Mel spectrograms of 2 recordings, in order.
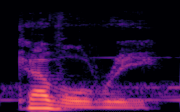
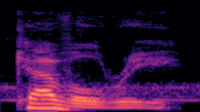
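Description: No difference in how they are said.

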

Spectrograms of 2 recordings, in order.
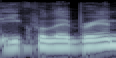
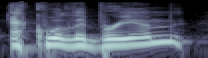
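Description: First: The word has an everyday American pronunciation. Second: The word has a put-on British pronunciation. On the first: This is the speaker's usual way of saying it. "my whole life I've said equilibrium" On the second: The speaker is trying to sound smart. "this atrophied British pronunciation of things"

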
